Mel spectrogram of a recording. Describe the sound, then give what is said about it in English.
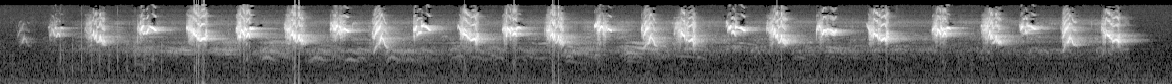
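A house sparrow's song: a long run of bright, repeated chirps at a steady, brisk rhythm, clear, with no other sounds around it. “This bird is the house sparrow.”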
